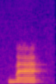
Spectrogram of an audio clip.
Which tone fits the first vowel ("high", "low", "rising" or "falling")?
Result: high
